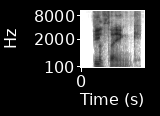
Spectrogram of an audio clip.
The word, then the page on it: bethink: American English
